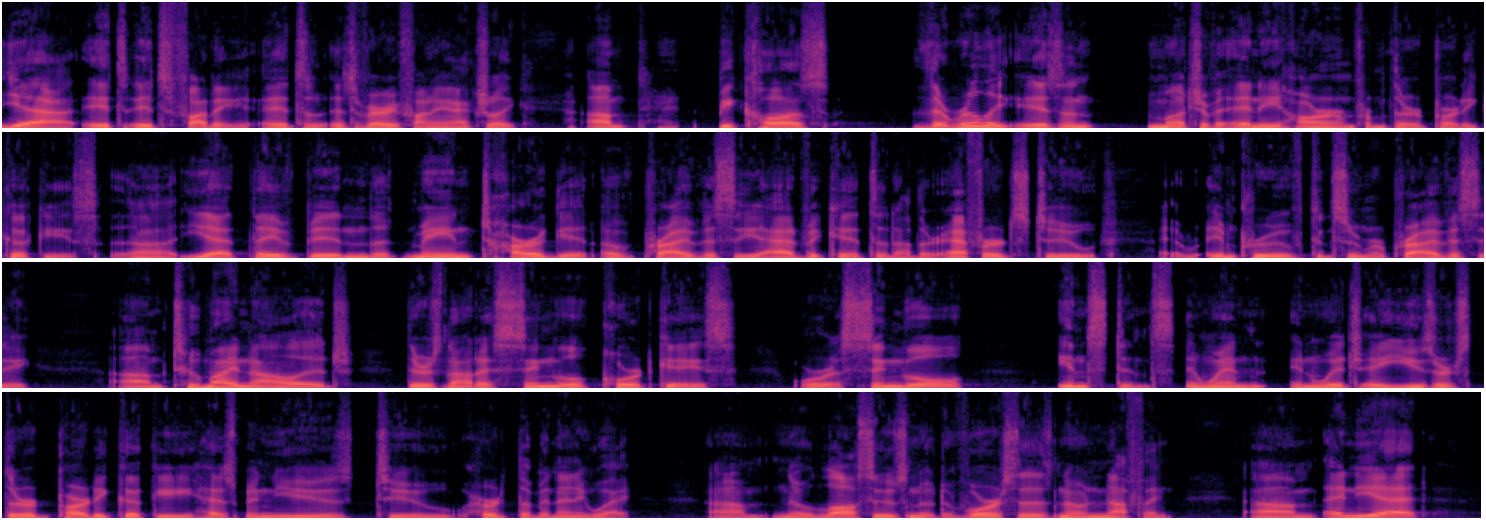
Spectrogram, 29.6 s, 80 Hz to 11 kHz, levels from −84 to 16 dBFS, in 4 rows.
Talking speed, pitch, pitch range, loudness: 160 wpm, 110 Hz, 95-125 Hz, -20 LUFS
